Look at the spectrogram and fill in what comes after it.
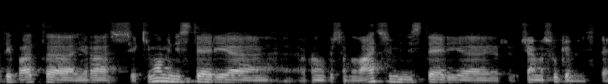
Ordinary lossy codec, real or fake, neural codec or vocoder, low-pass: MP3, 48 kbps; real; none; 7.2 kHz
